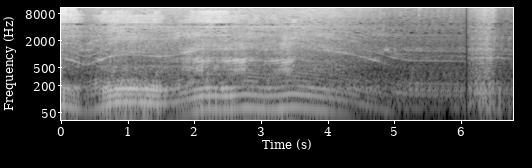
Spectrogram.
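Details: Engine with an annoying noise and shudder: a rough, uneven note that shakes and rattles as revs climb when the accelerator is pressed, then settles. Cause not determined.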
